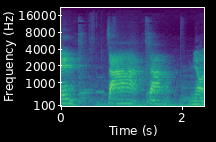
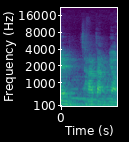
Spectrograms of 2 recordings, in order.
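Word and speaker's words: 자장면: คือ ตัว นี้ ครับ ราชบัณฑิตยสถาน เกาหลี กำหนด แล้ว ออก เสียง ได้ 2 แบบ เนื่อง จาก เขียน ได้ 2 แบบ จะ เป็น จา จัง มยอน ก็ ได้ หรือ จะ เป็น ชาจัง มยอน ก็ ได้ ถ้า ตัว นี้ จะ ออก เสียง ยาก นิด นึง มัน จะ เป็น ช้าง กึ่ง จาน นะ เพราะ ฉะนั้น อัน ที่ ง่าย และ ถูก แล้ว ด้วย ก็ คือ จา แบบ จอ จาน หนัก ๆ ไป เลย จา จัง มยอน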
